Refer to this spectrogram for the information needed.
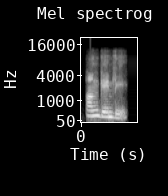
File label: "ungainly", Indian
